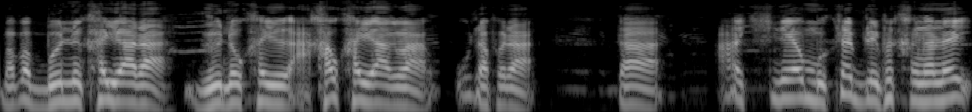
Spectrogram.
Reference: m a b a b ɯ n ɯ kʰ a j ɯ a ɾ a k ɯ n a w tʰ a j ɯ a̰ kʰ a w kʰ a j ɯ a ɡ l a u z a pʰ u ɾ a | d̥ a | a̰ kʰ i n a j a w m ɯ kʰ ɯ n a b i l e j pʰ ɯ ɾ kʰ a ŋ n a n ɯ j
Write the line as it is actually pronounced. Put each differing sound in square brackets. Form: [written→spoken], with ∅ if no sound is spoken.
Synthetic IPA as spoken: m a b a b ɯ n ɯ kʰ a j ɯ a ɾ a [k→ɡ] ɯ n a w [tʰ→kʰ] a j ɯ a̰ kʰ a w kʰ a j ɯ a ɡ l a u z a pʰ [u→ɯ] ɾ a | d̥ a | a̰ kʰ i n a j a w m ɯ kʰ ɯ n a b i l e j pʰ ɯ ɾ kʰ a ŋ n a n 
